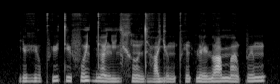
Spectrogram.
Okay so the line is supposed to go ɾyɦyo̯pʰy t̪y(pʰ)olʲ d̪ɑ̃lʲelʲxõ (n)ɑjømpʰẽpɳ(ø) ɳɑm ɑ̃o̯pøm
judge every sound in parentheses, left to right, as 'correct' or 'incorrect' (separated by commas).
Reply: incorrect, incorrect, incorrect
